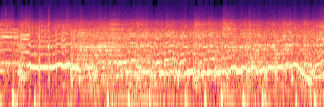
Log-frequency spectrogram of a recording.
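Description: Live band playing loudly: electric guitars over a steady drum beat, with a lead melody line bending in pitch.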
